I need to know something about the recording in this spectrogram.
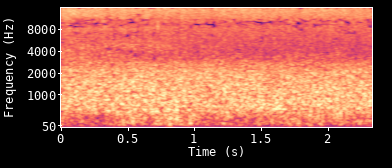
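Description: Steady outdoor background noise with no distinct events, mostly a low rumble of wind on the microphone.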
